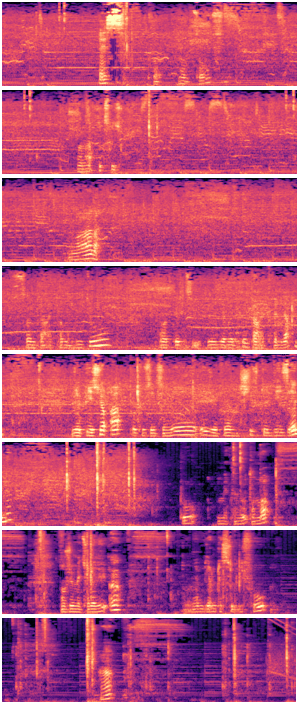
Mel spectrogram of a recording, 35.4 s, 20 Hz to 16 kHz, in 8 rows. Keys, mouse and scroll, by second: 1.0 click, 2.9 s, 4.9 click, 6.7 e, 8.9 click, 19.4 a, 19.7 a, 23.6 shift+d, 25.8 click, 27.5 middle click, 27.9 KP_1, 32.3 KP_1.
